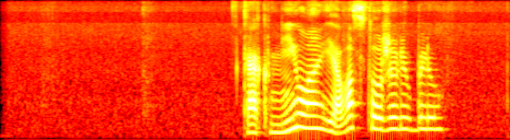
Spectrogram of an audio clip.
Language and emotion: Russian, positive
